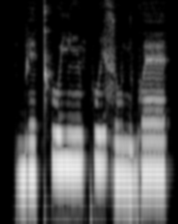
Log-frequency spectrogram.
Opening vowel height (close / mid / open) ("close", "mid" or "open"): mid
